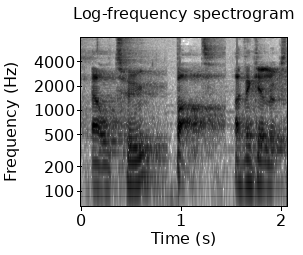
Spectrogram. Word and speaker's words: LTWOO: should probably point out here Jimmy it's actually pronounced L2 but I think it looks like Twitter so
